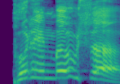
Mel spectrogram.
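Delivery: very high, loud yell. Retelling a call to the coach during the game: retelling own yell. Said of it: "And I yell out to him".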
